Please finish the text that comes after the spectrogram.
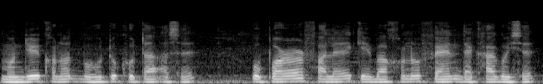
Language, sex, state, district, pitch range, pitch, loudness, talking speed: Assamese, male, Assam, Kamrup Metropolitan, 120-130 Hz, 125 Hz, -15 LUFS, 110 wpm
